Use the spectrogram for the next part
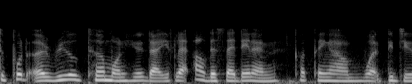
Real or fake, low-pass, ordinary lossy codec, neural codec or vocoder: fake; 5.4 kHz; none; codec, 16 kHz, 1 kbps, X-Codec, HuBERT features, trained on LibriSpeech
